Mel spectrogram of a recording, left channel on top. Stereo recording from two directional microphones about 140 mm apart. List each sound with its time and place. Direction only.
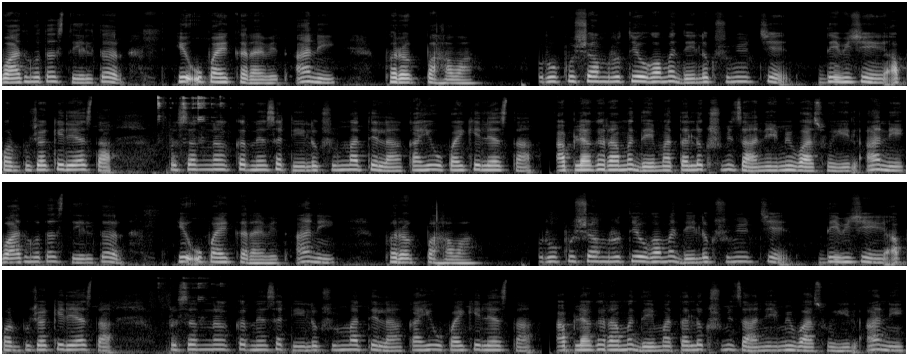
0.0 s a woman's voice: 35° left (ahead or behind)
